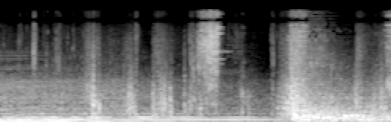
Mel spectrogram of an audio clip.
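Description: A blade strikes with a sharp hit.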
